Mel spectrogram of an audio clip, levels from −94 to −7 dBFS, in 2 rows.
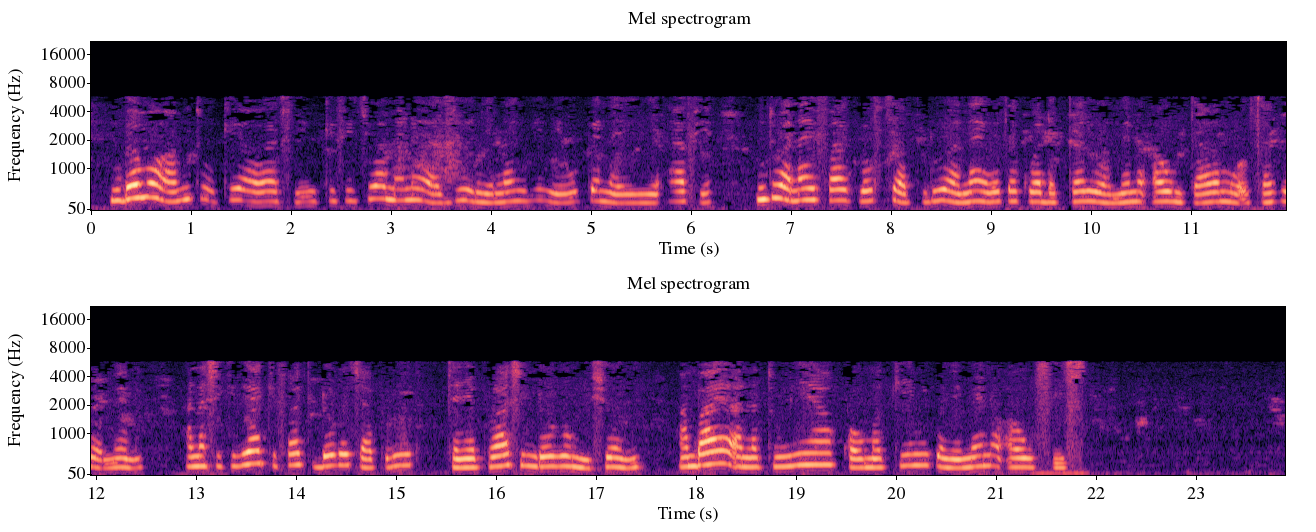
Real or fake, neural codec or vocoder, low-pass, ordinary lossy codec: real; none; 7.2 kHz; MP3, 24 kbps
